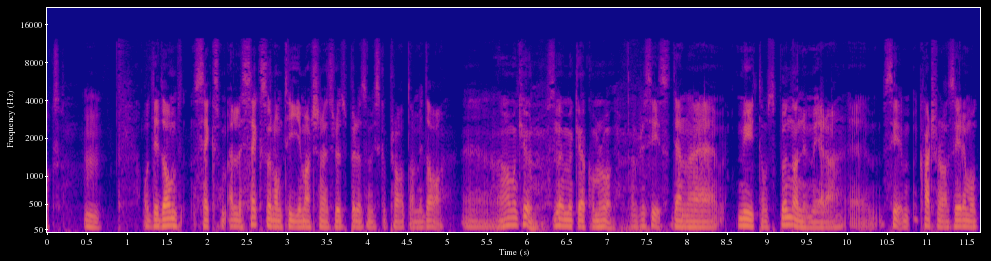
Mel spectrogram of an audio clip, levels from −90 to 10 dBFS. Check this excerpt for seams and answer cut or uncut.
uncut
